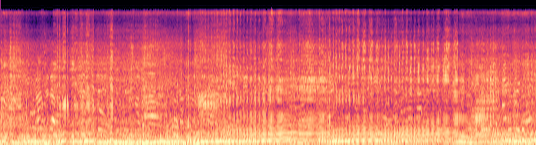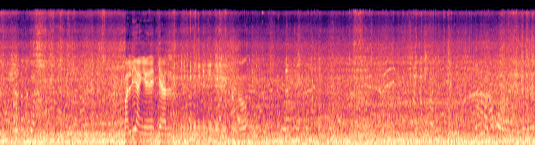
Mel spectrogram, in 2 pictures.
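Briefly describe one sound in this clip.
A crowd chatters and shouts in the distance.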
